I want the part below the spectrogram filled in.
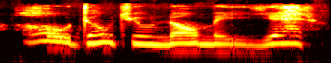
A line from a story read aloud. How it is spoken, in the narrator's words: wailed the voice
